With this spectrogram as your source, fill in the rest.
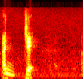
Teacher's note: Tengah-tengah lidah, langgar langit atas. Rasa aj. Cuba sebut. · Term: jim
